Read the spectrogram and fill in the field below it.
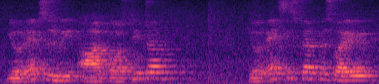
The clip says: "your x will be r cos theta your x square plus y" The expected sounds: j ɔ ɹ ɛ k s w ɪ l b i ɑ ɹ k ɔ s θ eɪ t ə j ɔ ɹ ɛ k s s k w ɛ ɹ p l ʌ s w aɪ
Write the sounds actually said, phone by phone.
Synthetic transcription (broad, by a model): j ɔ ɹ ɛ k s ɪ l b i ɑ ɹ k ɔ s t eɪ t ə j ɔ ɹ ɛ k s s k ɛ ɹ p ʌ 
